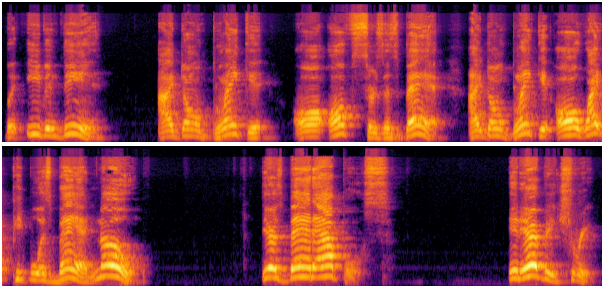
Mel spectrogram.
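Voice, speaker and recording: A man with a high-pitched voice delivers animated commentary to his viewers. He is emphatic and insistent, circling back to the same phrases to drive each point home. His energy stays up throughout. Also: takes it slowly, breathy edge. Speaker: commentator on a livestream.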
